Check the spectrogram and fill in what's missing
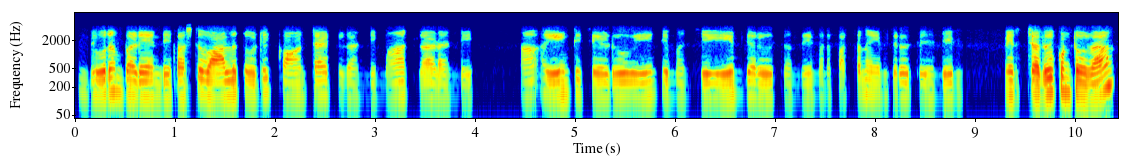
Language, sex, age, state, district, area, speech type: Telugu, male, 18-30, Telangana, Mulugu, rural, conversation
